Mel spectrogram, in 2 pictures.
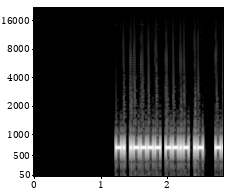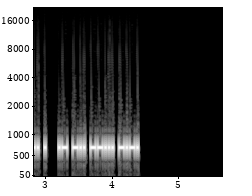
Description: Morse code, heard as a keyed tone, about 47 wpm, 700 Hz. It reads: N1QA DE AD7C
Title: USA Callsign DE Callsign - 4 Characters - 45wpm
